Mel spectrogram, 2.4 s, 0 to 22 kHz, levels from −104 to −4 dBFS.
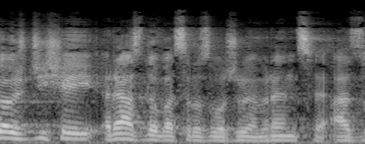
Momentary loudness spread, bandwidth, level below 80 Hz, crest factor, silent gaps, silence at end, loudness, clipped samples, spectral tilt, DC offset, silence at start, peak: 4 LU; 16 kHz; -58 dBFS; 16 dB; none; 0 s; -29 LUFS; under 0.1%; -3 dB/octave; under 0.1%; 0 s; -14 dBFS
